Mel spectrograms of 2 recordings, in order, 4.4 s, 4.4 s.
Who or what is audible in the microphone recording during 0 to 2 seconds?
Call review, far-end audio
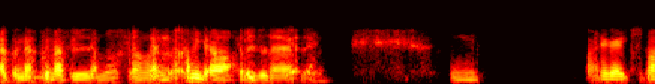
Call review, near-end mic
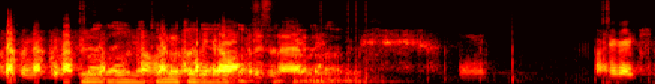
both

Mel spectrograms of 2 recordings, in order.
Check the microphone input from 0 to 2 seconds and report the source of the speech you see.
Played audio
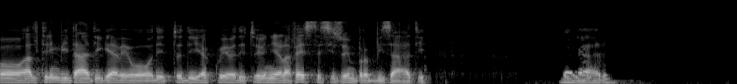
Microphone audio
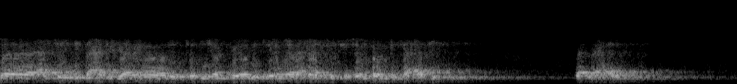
echo only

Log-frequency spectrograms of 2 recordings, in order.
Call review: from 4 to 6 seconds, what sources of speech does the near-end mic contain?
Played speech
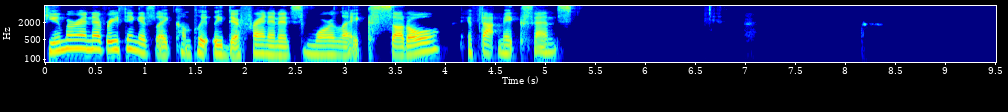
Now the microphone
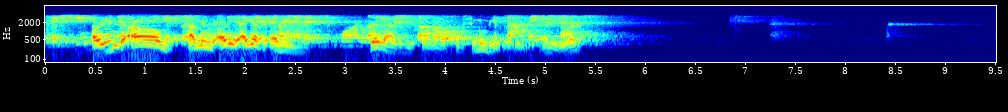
both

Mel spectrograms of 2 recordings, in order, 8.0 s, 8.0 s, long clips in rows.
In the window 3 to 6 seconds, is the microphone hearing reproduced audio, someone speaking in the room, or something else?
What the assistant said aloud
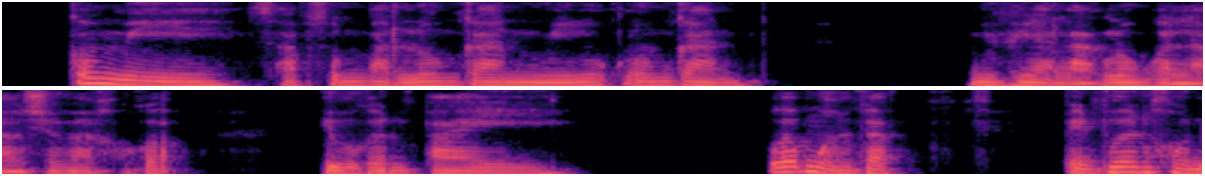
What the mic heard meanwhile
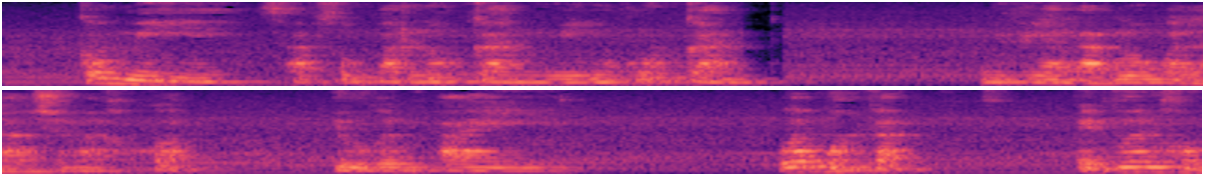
echo only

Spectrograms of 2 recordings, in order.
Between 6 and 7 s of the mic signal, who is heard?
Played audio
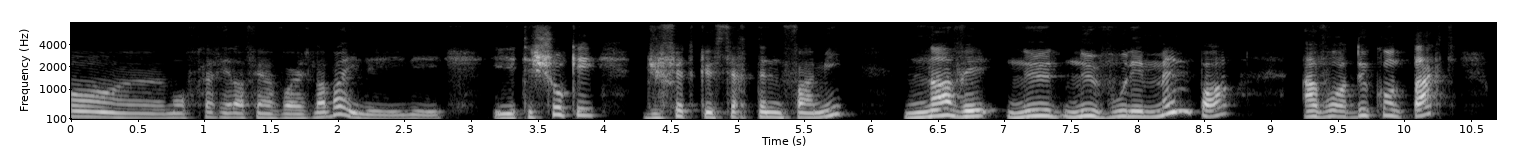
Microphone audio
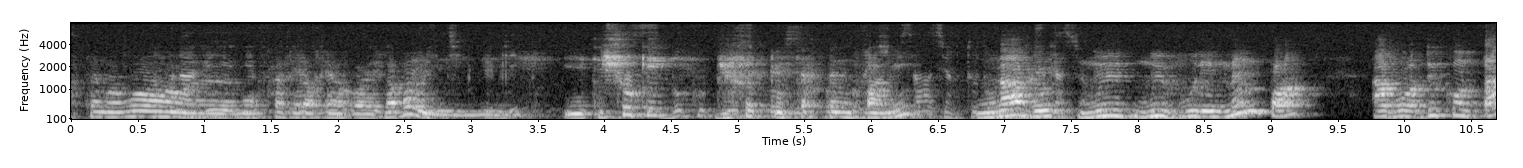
both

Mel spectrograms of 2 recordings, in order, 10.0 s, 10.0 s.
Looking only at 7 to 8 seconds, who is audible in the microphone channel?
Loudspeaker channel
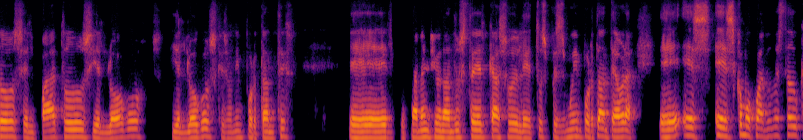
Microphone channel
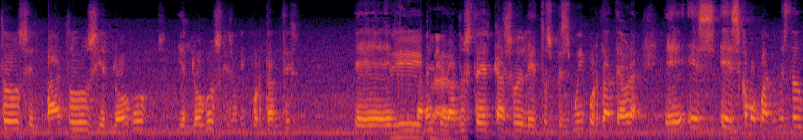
echo only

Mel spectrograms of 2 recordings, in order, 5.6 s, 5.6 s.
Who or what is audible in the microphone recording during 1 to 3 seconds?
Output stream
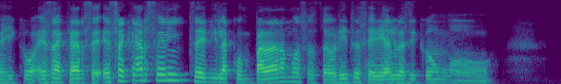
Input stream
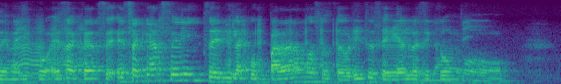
both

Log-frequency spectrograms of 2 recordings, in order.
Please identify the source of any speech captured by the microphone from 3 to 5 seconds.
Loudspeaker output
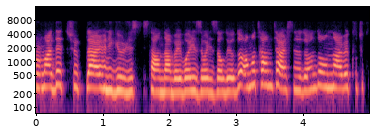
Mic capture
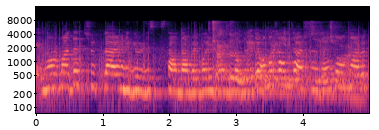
both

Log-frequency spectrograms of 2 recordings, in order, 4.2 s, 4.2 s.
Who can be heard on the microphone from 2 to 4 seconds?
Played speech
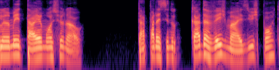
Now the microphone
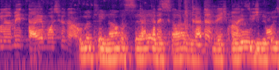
both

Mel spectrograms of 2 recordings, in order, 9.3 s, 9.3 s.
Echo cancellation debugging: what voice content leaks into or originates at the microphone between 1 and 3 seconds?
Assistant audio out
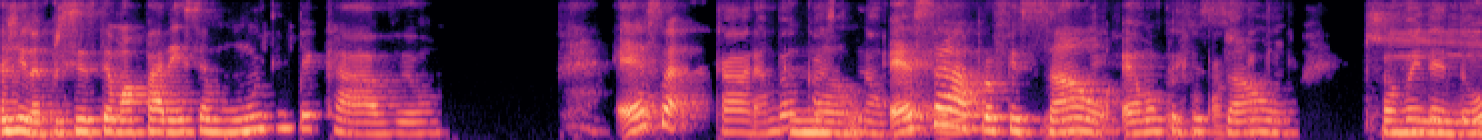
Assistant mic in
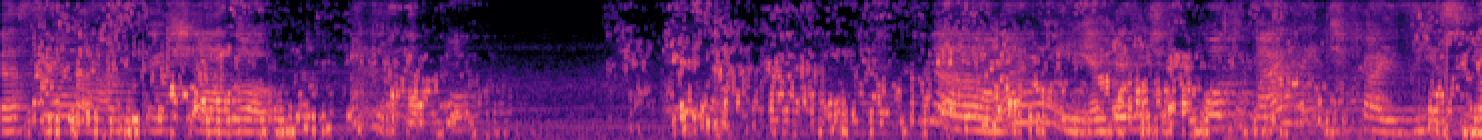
both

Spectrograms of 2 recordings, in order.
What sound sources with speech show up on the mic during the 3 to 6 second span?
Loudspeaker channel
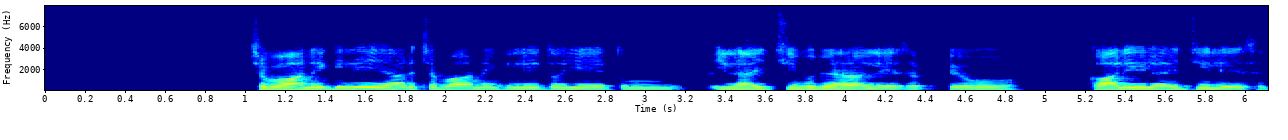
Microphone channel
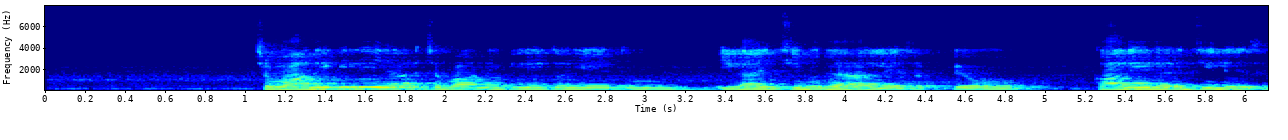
echo only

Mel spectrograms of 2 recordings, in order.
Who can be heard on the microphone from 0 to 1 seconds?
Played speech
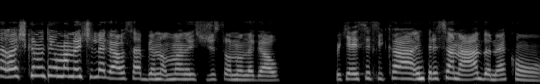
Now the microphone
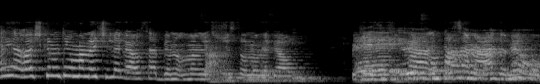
echo only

